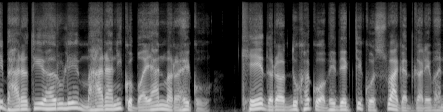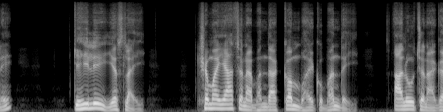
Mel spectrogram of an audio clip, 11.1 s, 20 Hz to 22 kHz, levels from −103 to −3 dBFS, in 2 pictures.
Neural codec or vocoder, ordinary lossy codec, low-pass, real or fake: autoencoder, 48 kHz, 128 numbers a frame, DAC-VAE, trained on Japanese speech; none; 19.8 kHz; fake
